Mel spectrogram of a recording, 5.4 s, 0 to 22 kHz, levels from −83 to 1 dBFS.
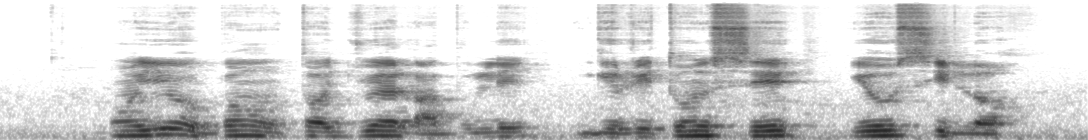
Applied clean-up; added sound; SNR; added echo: none; none; none; none.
